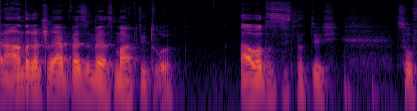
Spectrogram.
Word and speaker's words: Marc Dutroux: Also falsch ausgesprochen, so wie wir es, glaube ich, immer gesagt haben, ist Marc Dutreux. Marc Dutroux ist richtig.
